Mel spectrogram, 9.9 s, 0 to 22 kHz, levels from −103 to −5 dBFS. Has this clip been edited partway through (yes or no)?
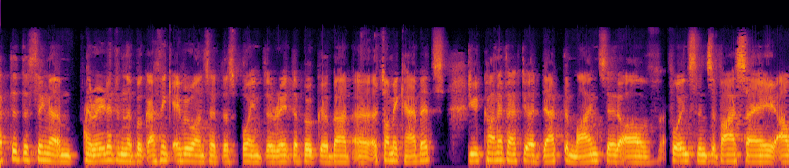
yes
